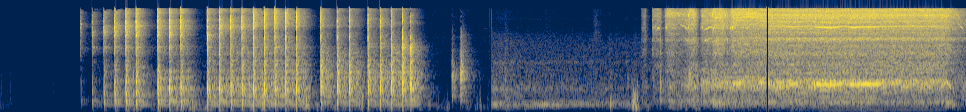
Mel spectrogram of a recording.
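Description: Wooden mallet tapping rapidly and steadily on a wooden knob, driving it into a wooden base, for about three seconds. After a short pause a power drill runs steadily, boring into the wooden knob.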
